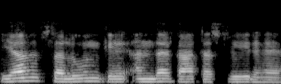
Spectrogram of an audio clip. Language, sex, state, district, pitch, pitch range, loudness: Hindi, male, Bihar, Gaya, 130 Hz, 120-140 Hz, -19 LUFS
